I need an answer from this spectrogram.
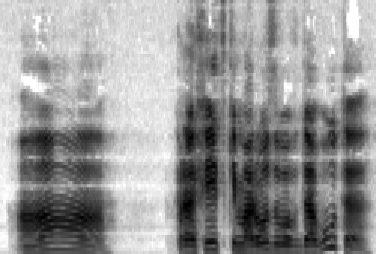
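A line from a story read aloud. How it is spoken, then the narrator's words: Drawn-out drawl. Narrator (Russian): протянул Андрон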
